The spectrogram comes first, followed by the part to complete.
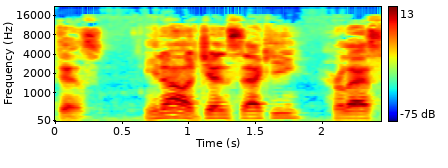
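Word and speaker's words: Psaki: this you know jen seki her last name p s aki the p is silent when we talk about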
